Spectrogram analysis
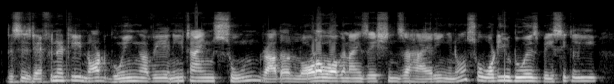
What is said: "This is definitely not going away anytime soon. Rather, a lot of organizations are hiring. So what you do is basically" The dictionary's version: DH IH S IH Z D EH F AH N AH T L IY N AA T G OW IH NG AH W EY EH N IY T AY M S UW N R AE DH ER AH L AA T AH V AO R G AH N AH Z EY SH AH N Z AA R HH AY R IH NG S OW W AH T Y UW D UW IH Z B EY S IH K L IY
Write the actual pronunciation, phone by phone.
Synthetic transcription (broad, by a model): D IH S IH Z D EH F AH N AH T L IY N AA T G OW IH NG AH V EY EH N IY T AY M S UW N R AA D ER AH L AA T AH V AO R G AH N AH Z EY SH AH N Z AA R HH AY R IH NG S OW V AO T Y UW D UW IH Z B EY S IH K L IY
